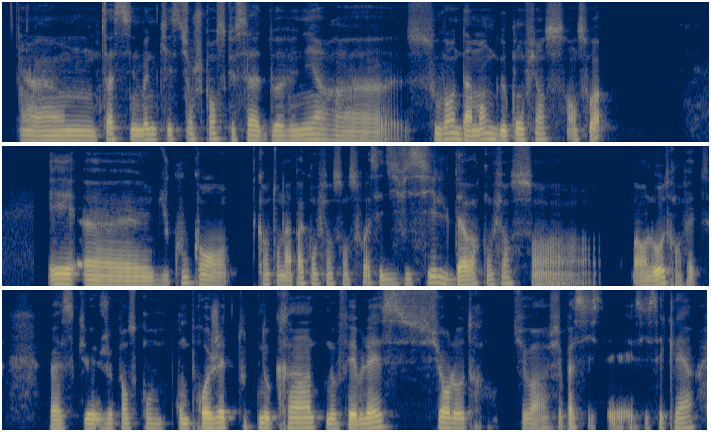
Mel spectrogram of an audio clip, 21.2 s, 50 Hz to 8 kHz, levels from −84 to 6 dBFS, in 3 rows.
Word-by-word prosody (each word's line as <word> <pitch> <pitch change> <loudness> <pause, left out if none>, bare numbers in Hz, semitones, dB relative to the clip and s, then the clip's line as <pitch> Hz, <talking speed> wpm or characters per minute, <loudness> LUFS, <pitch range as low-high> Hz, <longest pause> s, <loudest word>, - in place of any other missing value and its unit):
Hem, 100 0 +1
ça, - - +3
c'est 120 -2 -3
une 105 - +4
bonne 110 +1 +2
question, 105 +1 -4
je 115 - -8
pense 120 0 -2
que 110 - -7
ça 105 -2 +1
doit 100 +2 -1
venir, 110 +3 0
heu, 95 -1 -2 0.2
souvent 120 +2 -1
d'un 105 -4 +4
manque 115 +2 +2
de 100 - +5
confiance 115 +3 -2
en - - -2
soi. - - -1 1.4
Et 105 +1 +5
heu, 90 -2 +3
du 90 +1 -8
coup, 120 +7 -6
quand 95 -7 0 0.2
quand 105 0 -5
on - - -1
n'a 85 -3 +1
pas 115 - 0
confiance 105 -1 -5
en - - -3
soi, 100 - -4
c'est 90 - -4
difficile 105 +3 -2
d'avoir 95 +4 +4
confiance 120 +4 -5
en - - -5 0.4
en 75 +3 +2
l'autre, 90 - +4
en - - -9
fait. - - -9 0.4
Parce 90 0 0
que 95 -1 +1
je 95 +1 -2
pense 100 +1 -2
qu'on 100 0 -5
qu'on 95 -1 0
projette 105 +2 +4
toutes 115 +1 -14
nos 105 -1 +4
craintes, 110 0 +3
nos 100 0 +2
faiblesses 105 +6 +4
sur 110 -4 +1
l'autre. 105 0 -1 0.3
Tu - - -7
vois? 100 +2 -1
Je 105 - -11
sais - - -5
pas 100 - +1
si 100 - -4
c'est - - -5
si - - -11
c'est - - -4
clair 105 +2 -2
105 Hz, 185 wpm, -25 LUFS, 95-110 Hz, 1.4 s, de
